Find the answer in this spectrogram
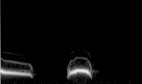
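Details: Spotted dove used as a decoy to stimulate wild doves, with a voice in the thổ style: two clean mid-pitched coos, the first long and slightly falling, the second shorter and arched, with a pause between and no other sounds.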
